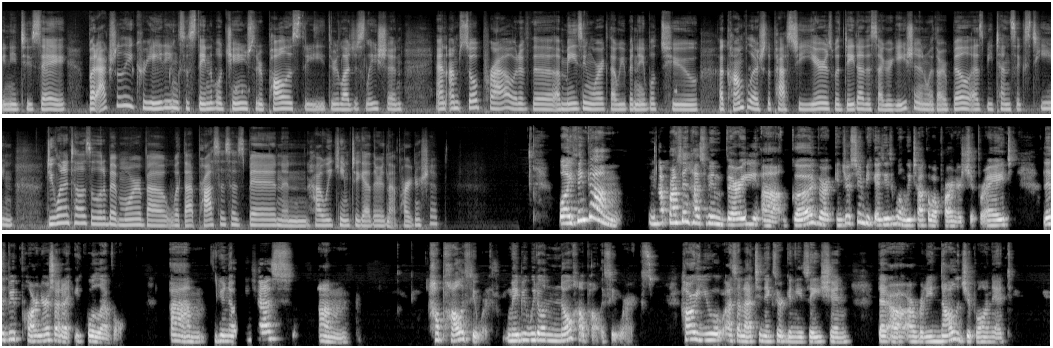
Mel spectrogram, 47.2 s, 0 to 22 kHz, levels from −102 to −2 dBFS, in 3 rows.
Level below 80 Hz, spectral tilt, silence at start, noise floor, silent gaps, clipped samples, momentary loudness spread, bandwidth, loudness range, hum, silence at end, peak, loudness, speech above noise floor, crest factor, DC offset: -64 dBFS; -4.5 dB/octave; 0 s; -79 dBFS; none; under 0.1%; 13 LU; 16 kHz; 9 LU; none; 0.6 s; -6 dBFS; -23 LUFS; 57 dB; 18 dB; under 0.1%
